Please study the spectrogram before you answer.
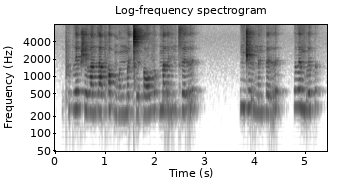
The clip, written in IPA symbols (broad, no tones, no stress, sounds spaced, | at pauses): pʰ ɨ p ð e p ʃ e v a n z a pʰ ɒ p ŋ ɡ ɔ n m ə ǀ ɨ θ ɔ v | m a r bʲ ə n tʰ ɘ r | n d͡ʒ ɨ r n ɘ n θ ɘ r | ð ɘ m b ɘ p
